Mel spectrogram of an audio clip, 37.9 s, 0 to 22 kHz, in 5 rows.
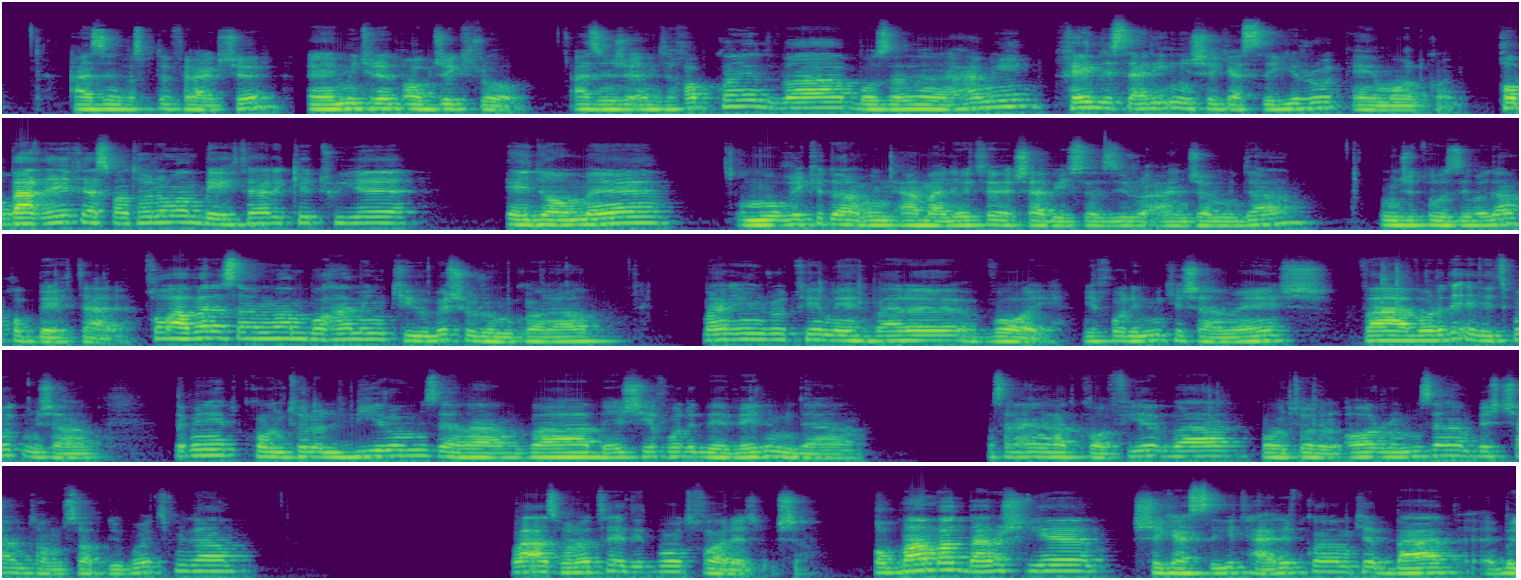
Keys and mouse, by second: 8.4 click, 14.3 click, 17.3 middle click, 18.4 s, 19.4 y, 22.0 Tab, 22.5 click, 24.3 ctrl+b, 29.2 ctrl+r, 32.8 Tab, 33.4-35.4 middle drag.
